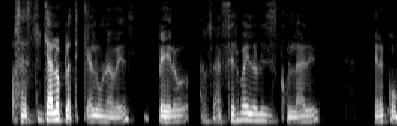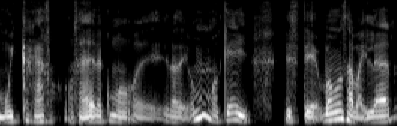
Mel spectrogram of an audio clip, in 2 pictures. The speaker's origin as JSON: {"language": "Spanish", "region": "eastern State of Mexico", "country": "Mexico", "tie": "born or raised there", "said": "soy del Oriente Estado de México y pues ahí, este, pues ahí nos dedicamos nosotros igual a hacer la limpieza del salón"}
